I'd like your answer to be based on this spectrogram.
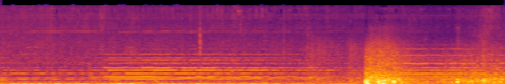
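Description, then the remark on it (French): A low, rolling rumble of thunder builds over steady rain in Singapore, swelling into a loud crack and roar of heavy tropical downpour near the end, with no voices. “Voilà, donc ça, ça c'est un, bruit qui est, qui est très courant à Singapour et qui va s'intensifier.”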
